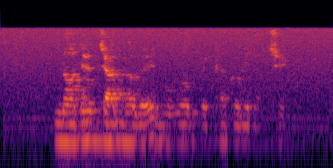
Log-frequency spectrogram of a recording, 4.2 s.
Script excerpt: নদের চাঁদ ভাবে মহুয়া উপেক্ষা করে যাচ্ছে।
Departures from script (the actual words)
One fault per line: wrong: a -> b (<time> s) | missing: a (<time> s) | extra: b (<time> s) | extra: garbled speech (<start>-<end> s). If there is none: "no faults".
no faults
